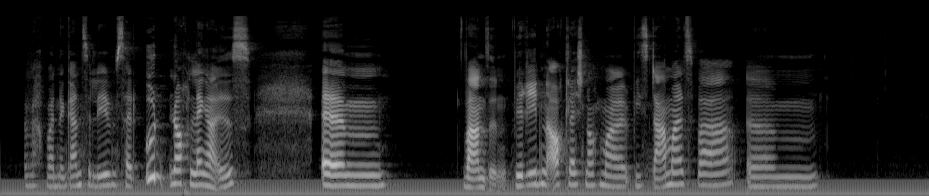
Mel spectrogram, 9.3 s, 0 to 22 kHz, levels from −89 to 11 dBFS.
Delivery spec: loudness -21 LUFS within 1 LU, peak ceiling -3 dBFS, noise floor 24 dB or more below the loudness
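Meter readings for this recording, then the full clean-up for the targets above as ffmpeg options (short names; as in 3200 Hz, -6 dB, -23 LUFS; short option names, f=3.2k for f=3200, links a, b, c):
hum 60 Hz; harmonics up to 300 Hz; hum level -41 dBFS; loudness -27.5 LUFS; peak -7.5 dBFS; loudness target -21.0 LUFS
-> -af "bandreject=f=60:t=h:w=6,bandreject=f=120:t=h:w=6,bandreject=f=180:t=h:w=6,bandreject=f=240:t=h:w=6,bandreject=f=300:t=h:w=6"
-af "volume=6.5dB,alimiter=limit=-3dB:level=0:latency=1"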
